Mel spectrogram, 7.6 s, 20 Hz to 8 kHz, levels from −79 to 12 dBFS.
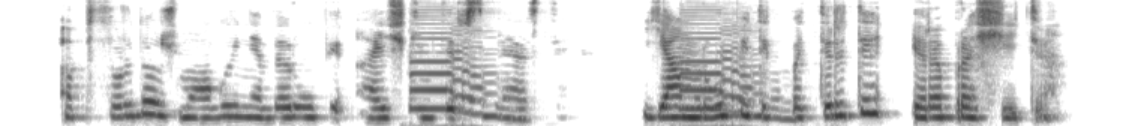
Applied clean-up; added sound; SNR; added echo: classical method log-MMSE.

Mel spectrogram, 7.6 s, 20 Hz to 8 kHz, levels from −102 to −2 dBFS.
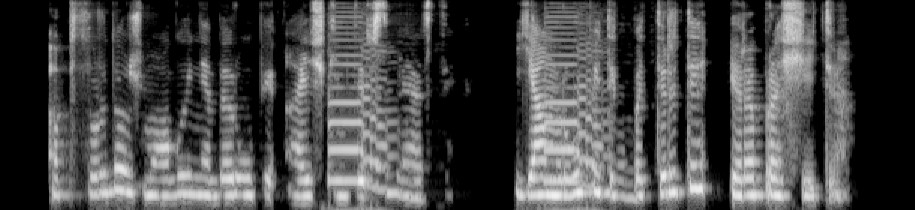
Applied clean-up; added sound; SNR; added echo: classical method spectral subtraction.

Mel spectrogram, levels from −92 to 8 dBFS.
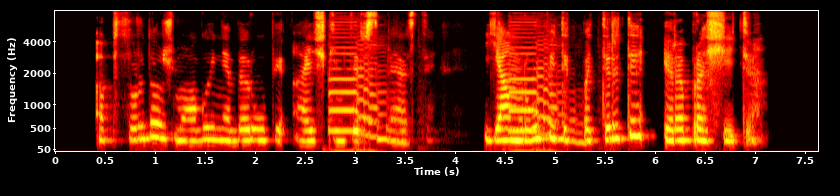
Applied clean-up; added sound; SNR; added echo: none; Wind instrument, woodwind instrument; 6 dB; none.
